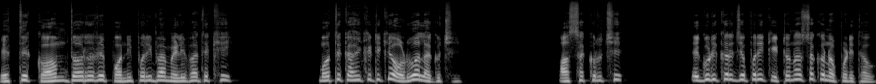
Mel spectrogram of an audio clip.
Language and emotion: Odia, fearful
